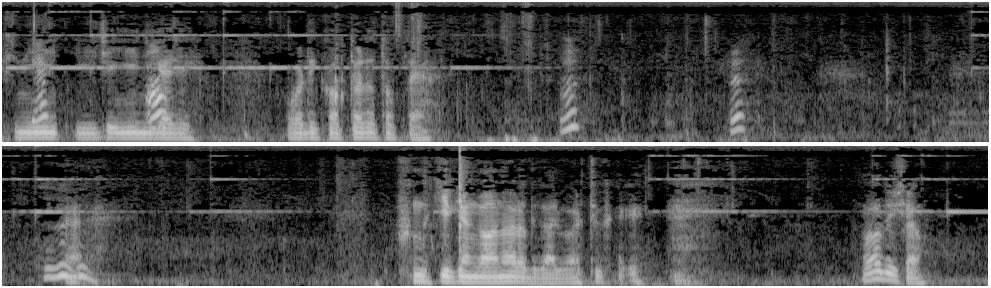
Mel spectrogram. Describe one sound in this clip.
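Sheep bleat loudly nearby, again and again.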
